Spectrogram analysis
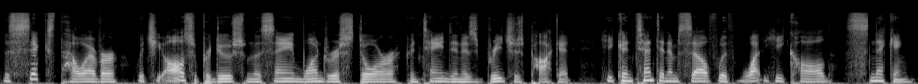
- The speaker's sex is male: Yes, male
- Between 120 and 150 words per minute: No, average, 165 wpm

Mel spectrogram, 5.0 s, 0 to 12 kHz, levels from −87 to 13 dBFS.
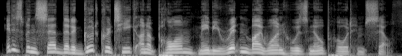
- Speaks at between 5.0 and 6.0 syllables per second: Yes, 5.4 syllables/s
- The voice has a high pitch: No, medium, 140 Hz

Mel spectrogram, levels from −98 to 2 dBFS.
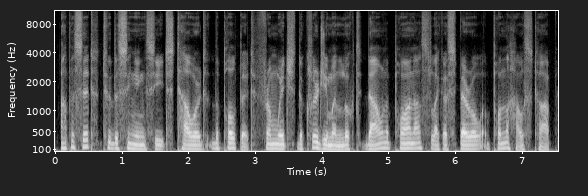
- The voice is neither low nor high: No, low, 105 Hz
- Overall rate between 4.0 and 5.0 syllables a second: No, 5.2 syllables/s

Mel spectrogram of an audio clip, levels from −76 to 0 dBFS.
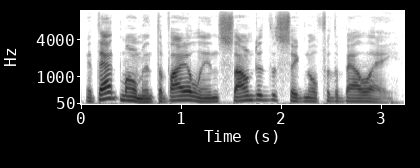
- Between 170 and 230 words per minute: Yes, fast, 205 wpm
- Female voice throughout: No, male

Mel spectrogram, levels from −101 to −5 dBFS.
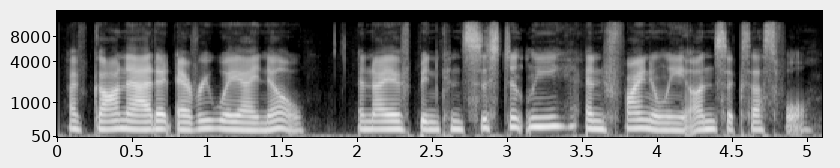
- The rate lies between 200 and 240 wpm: No, average, 190 wpm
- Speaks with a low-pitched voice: No, high, 195 Hz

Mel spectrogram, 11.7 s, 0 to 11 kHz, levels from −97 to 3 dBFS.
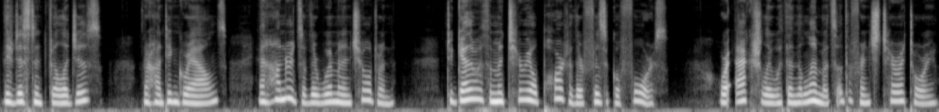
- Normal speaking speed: Yes, average, 160 wpm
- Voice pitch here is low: No, high, 210 Hz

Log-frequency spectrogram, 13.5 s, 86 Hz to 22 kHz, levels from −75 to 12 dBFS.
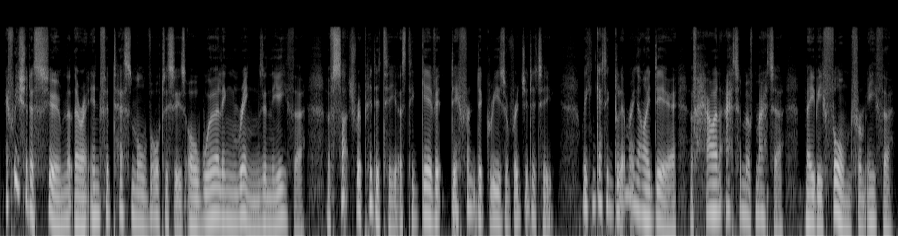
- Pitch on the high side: No, low, 125 Hz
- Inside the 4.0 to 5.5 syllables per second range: No, 6.0 syllables/s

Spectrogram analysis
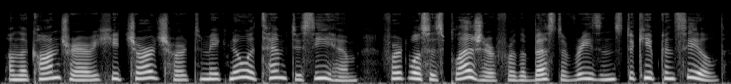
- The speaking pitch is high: Yes, high, 240 Hz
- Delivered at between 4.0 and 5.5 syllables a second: Yes, 5.0 syllables/s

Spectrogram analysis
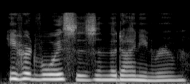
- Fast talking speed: Yes, fast, 220 wpm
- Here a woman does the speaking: Yes, female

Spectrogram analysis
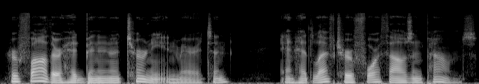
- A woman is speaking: No, male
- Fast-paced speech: No, average, 190 wpm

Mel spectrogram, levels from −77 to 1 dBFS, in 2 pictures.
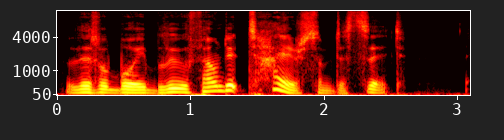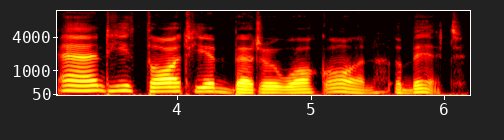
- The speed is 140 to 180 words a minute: Yes, average, 175 wpm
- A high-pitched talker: No, medium, 140 Hz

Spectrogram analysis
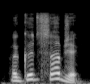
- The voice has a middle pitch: Yes, medium, 180 Hz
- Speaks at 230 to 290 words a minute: No, average, 200 wpm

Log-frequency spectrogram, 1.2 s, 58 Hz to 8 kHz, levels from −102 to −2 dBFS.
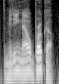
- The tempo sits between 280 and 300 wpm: No, fast, 255 wpm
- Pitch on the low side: Yes, low, 110 Hz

